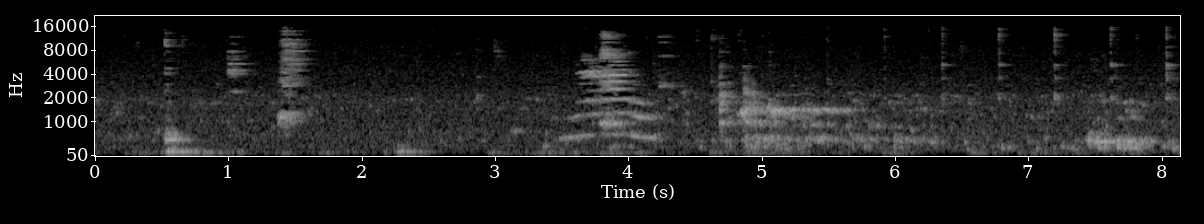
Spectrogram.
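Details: Domestic cat climbing a ladder indoors, giving a few short sounds, then an arching, drawn-out meow that rises and falls, followed by softer, rougher calls in a small room.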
